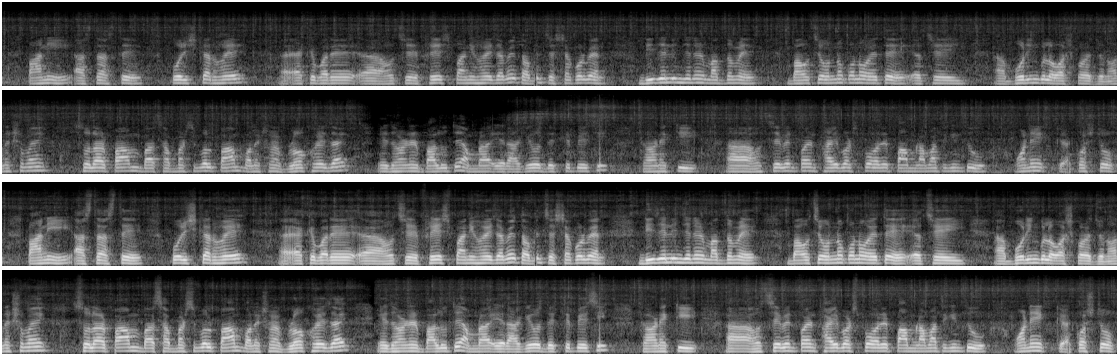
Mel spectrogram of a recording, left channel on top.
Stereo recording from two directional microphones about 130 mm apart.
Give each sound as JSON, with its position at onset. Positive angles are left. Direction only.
{"t": 0.3, "sound": "speech", "side_deg": -30}
{"t": 17.6, "sound": "speech", "side_deg": -35}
